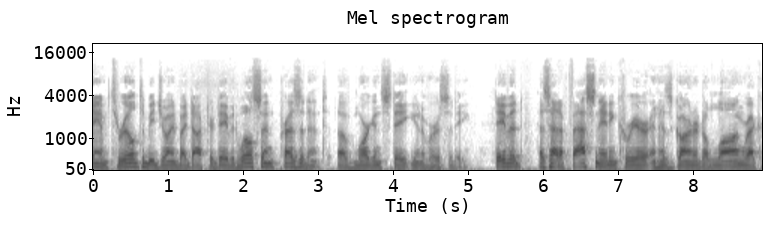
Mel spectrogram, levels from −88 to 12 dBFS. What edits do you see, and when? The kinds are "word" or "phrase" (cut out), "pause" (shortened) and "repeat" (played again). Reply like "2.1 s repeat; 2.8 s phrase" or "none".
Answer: none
